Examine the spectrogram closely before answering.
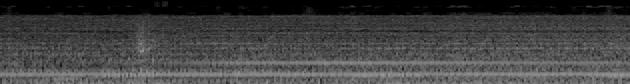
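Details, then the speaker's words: Fuel lift pump: steady electric whine at one pitch over low hum; strong pump but noisier than a properly installed unit, possibly from restrictive suction-side filters. "mean, that's a strong motor, but it's making some noise, okay?"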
